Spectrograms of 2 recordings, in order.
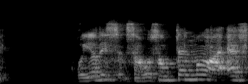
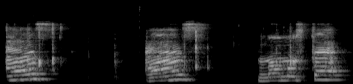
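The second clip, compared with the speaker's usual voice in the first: each word set apart with pauses, louder; slow dictation; 4 semitones higher, 5 dB louder, slower than usual. Shown as a demonstration. Teacher dictating a sentence for the students to copy, word by word. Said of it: "qui vous demande".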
